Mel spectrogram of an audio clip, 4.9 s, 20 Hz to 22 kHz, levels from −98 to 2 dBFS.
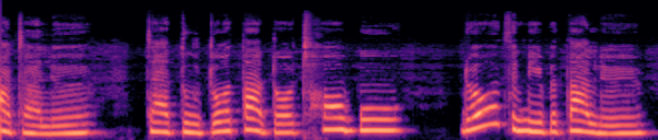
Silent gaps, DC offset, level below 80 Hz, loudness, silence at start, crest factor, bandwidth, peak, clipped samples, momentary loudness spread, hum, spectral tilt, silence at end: none; under 0.1%; -70 dBFS; -21 LUFS; 0 s; 16 dB; 13 kHz; -6 dBFS; under 0.1%; 6 LU; none; -5.5 dB/octave; 0.1 s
